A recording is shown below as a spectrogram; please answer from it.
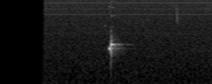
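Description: A single short, high electronic beep about a second in, over faint background hiss.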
